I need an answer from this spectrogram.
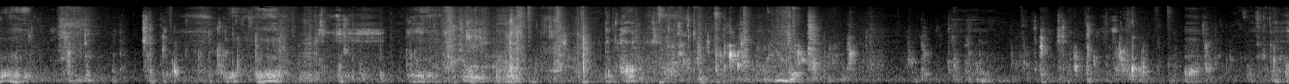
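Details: Watermelon eaten by three pet French Bulldogs on a hot summer day. The close-up chewing is crisp, with clicking bites and moist smacking that come in uneven runs, plus short gaps between mouthfuls.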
